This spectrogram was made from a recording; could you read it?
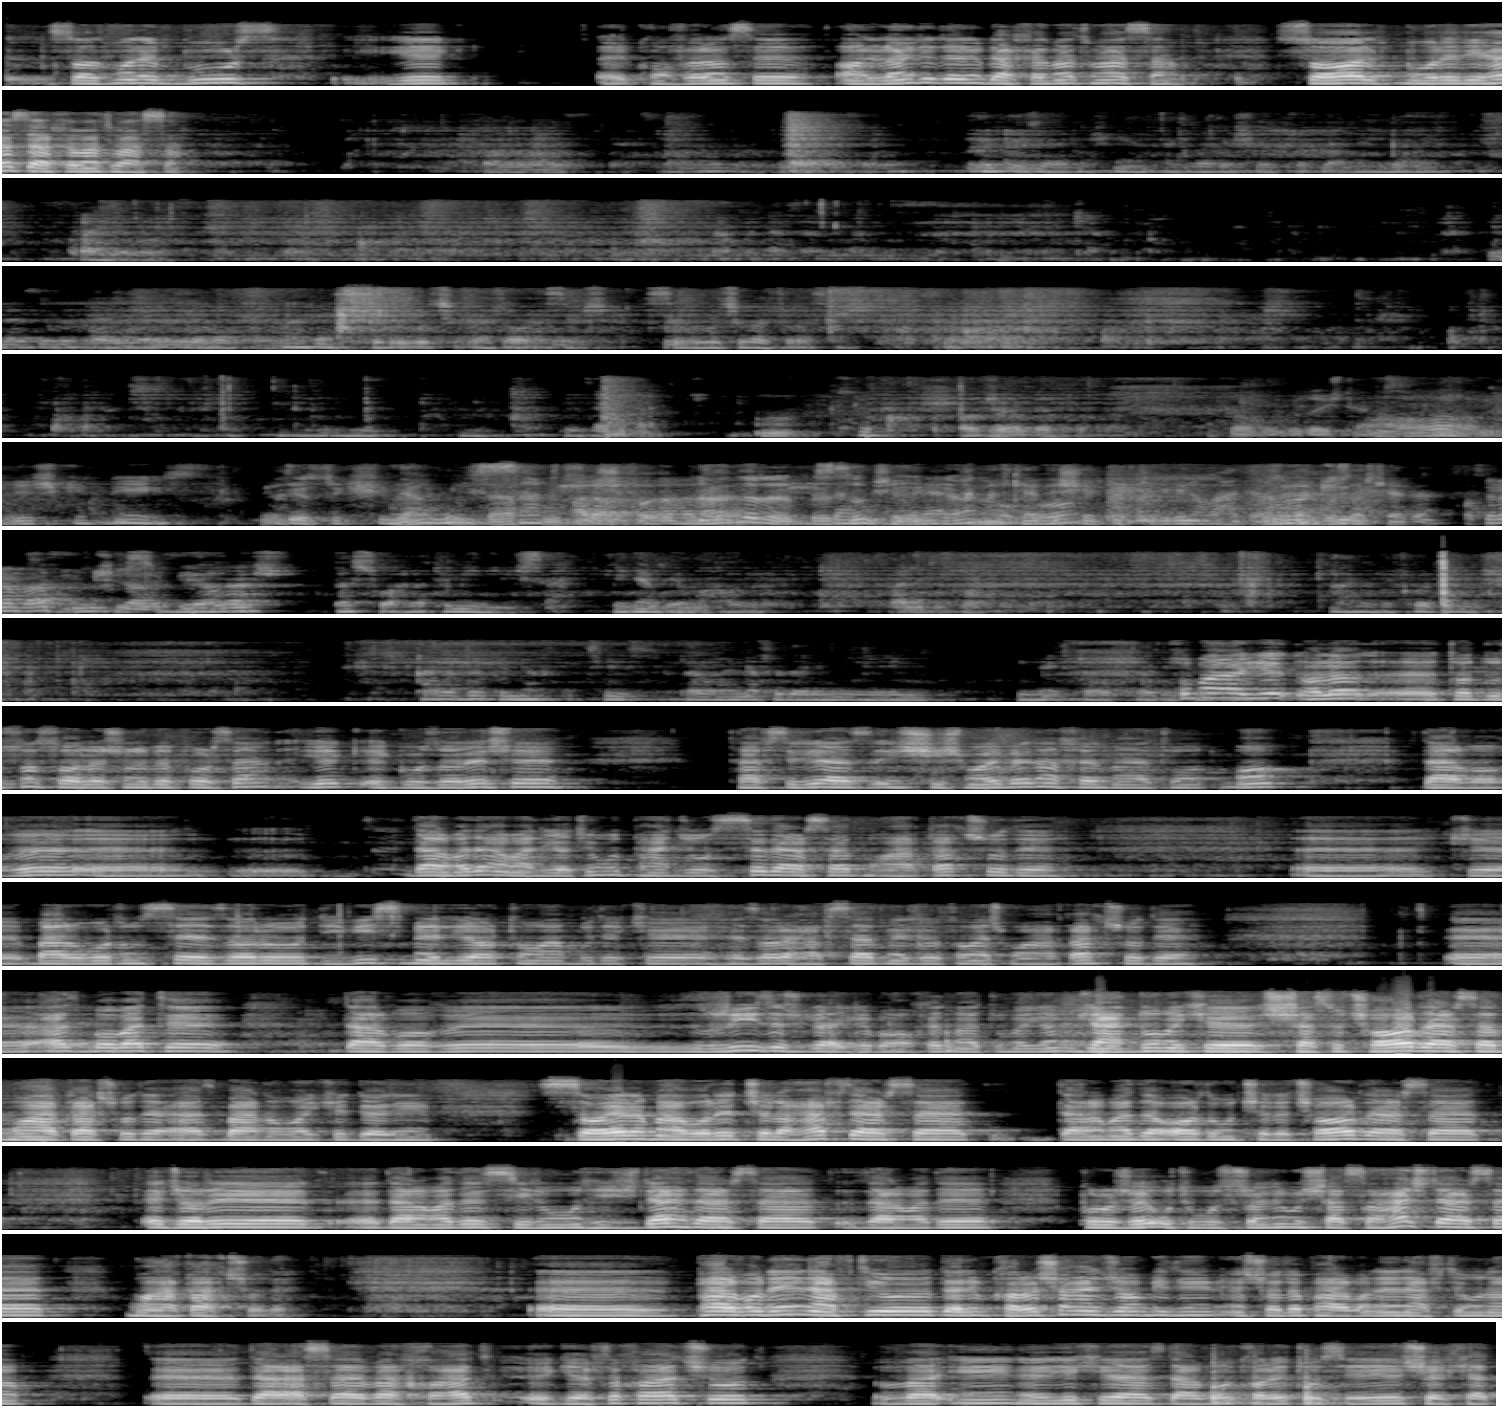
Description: کنفرانس آنلاین پرسش و پاسخ سهامداران و مدیران شرکت حمل ونقل بین المللی خلیج فارس- نماد:حفارس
